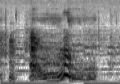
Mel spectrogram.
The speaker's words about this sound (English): Hey, no, you don't bark.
